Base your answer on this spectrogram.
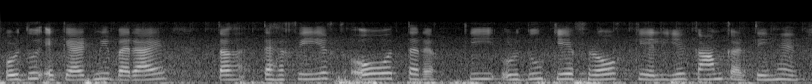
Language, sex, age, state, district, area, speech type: Urdu, female, 30-45, Uttar Pradesh, Rampur, urban, spontaneous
